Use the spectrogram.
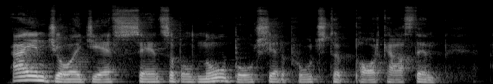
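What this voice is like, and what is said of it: Attempted Northern Irish accent. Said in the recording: “I'm going to try and do Northern Irish... That went bad quick, didn't it?”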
